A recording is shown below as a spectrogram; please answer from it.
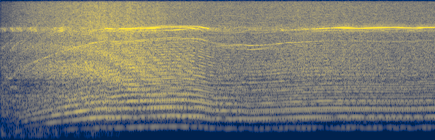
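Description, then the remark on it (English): A police drone's rotors whine steadily in a dense harmonic buzz, pitch rising slightly then settling into an even hover tone, as a Nampa police officer slowly hovers it toward a crow roost at night to startle the crows away. No voices. “But tonight there's another trick to try. A drone.”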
